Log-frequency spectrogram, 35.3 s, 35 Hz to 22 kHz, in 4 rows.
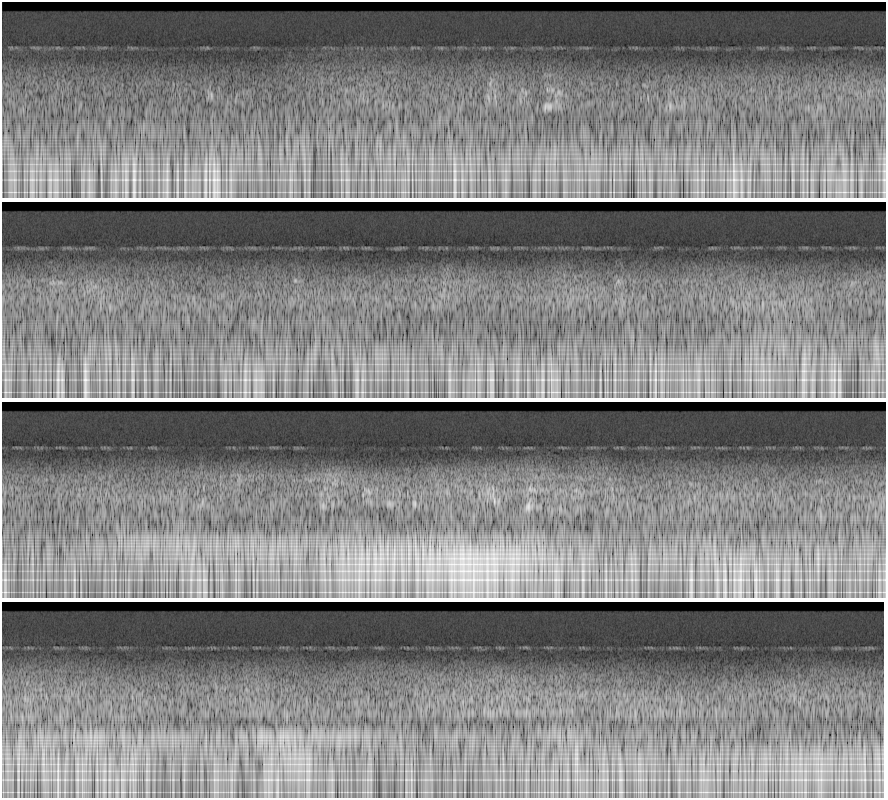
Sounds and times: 0.0s distant road 35.3s
0.0s crickets 35.3s
4.8s little dog barking 5.7s
20.8s little dog barking 23.4s

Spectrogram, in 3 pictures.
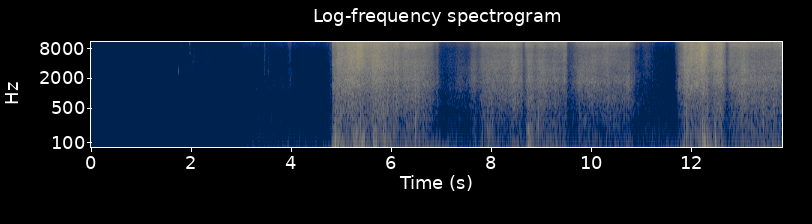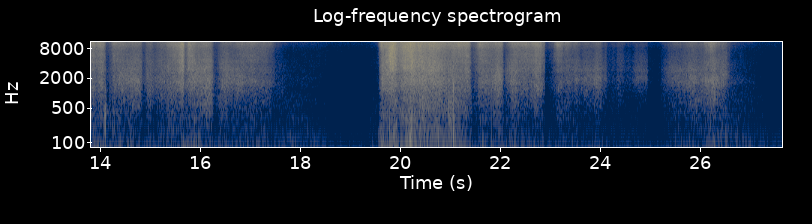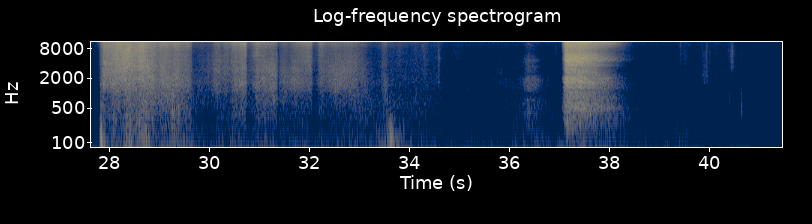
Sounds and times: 4.8s denim jacket and a wool coat rubbed together 11.1s
11.7s denim jacket and a wool coat rubbed together 17.6s
19.6s denim jacket and a wool coat rubbed together 26.8s
27.8s denim jacket and a wool coat rubbed together 33.7s
36.3s sigh 38.4s

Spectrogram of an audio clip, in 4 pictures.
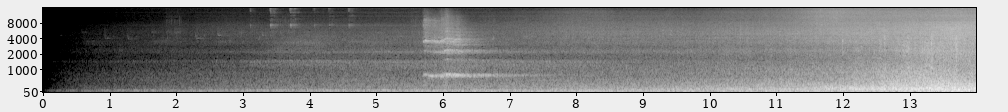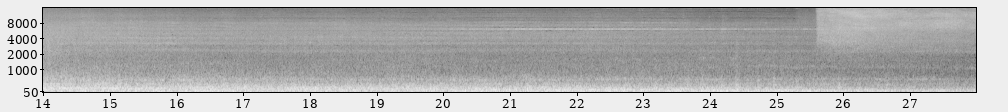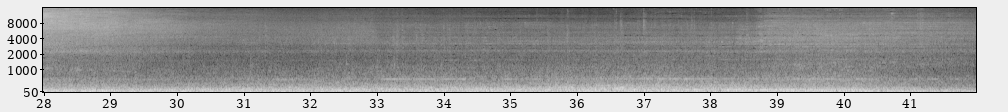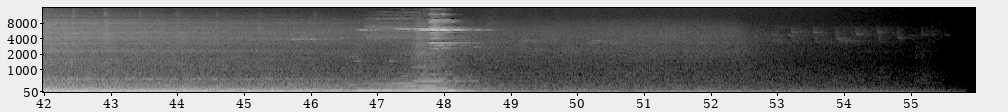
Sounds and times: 4.6s Steam-Train Molli - with whistle and arrival 50.5s
5.7s whistle 7.7s
45.7s whistle 48.9s

